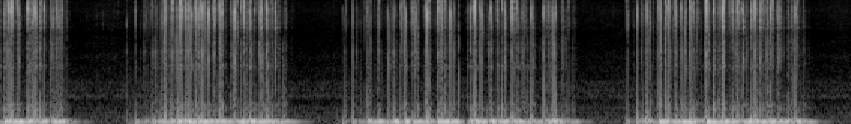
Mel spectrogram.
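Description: Long nails scratch the hollow metal mesh grille of a black desktop microphone in a few long strokes separated by short pauses. Each stroke makes a heavy, low rumbling scrape, dense with crackling grit that reaches up into a bright hiss.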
